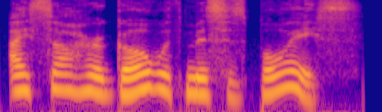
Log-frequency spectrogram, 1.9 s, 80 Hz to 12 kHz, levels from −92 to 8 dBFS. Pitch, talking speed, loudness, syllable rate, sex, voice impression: 200 Hz, 220 wpm, -17 LUFS, 4.9 syllables/s, female, feminine, middle-aged, tensed, soft, clear, fluent, intellectual, calm, reassuring, elegant, slightly kind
